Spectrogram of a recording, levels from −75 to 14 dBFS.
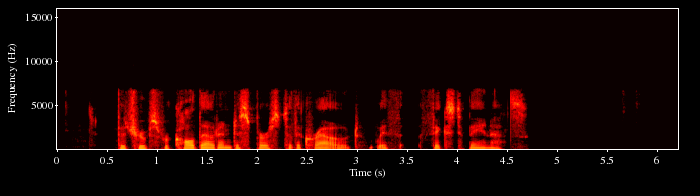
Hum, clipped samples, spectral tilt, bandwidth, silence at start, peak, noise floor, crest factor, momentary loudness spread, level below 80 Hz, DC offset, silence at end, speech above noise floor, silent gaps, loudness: none; under 0.1%; -5 dB/octave; 7.2 kHz; 0.3 s; -4 dBFS; -79 dBFS; 22 dB; 13 LU; -56 dBFS; under 0.1%; 1.55 s; 53 dB; none; -26 LUFS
